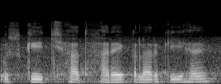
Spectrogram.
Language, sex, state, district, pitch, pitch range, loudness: Hindi, male, Uttar Pradesh, Lucknow, 115 Hz, 115-120 Hz, -18 LUFS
